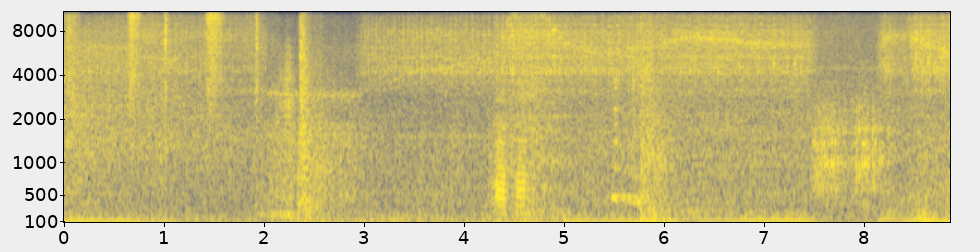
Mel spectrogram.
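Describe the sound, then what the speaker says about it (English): A heavy truck in RoadCraft rumbles steadily, with sharp hissing air brake releases and a few beeps over the engine drone, loud and close. "So this is a cool truck."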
